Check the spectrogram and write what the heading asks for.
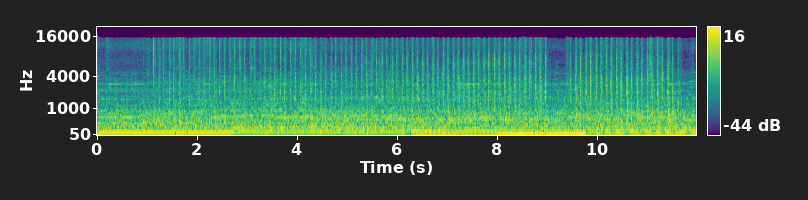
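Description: Motorized cassava slicing machine running, its spinning blade disc making a rapid, even clatter as it cuts thin slices of cassava. The clatter pauses briefly about nine seconds in and then resumes.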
